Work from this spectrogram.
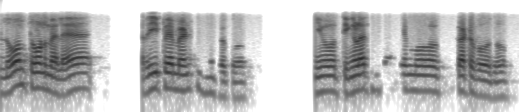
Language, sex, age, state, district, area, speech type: Kannada, male, 60+, Karnataka, Gulbarga, urban, conversation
